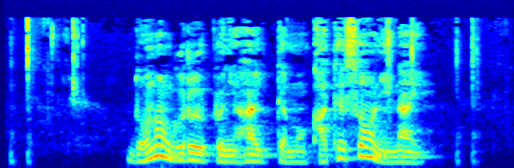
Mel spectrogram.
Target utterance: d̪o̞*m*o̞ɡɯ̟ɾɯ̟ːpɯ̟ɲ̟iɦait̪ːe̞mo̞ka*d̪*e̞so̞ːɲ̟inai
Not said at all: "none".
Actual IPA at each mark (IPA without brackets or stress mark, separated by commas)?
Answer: n, t̪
